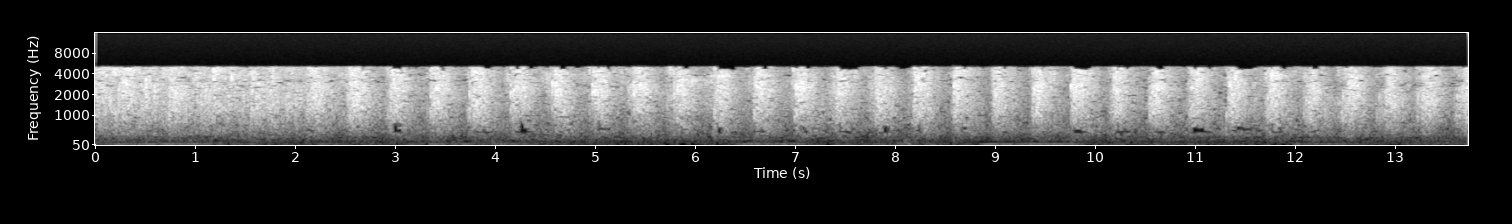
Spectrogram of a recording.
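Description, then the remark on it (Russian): An audience applauds one another for their work, clapping steadily for several seconds, the clapping falling into a regular, rhythmic beat that pulses about twice a second. It sounds full, with no one talking over it. “Поаплодируйте друг другу за ту работу, которые вы вели здесь.”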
